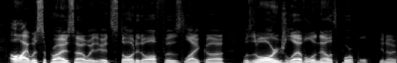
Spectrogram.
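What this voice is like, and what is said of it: Imitates another person's voice. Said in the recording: “a good impression... You don't have to say it was a good impression. It wasn't.”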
